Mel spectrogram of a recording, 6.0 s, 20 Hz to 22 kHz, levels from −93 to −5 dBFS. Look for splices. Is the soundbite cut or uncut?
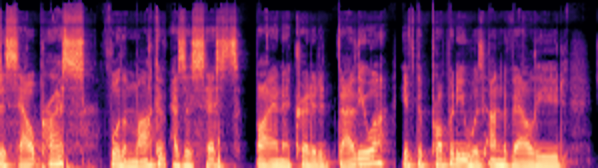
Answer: cut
